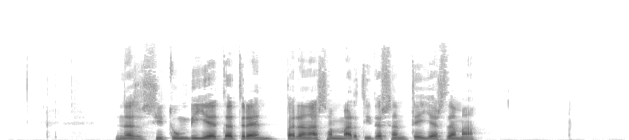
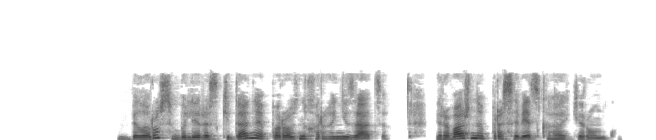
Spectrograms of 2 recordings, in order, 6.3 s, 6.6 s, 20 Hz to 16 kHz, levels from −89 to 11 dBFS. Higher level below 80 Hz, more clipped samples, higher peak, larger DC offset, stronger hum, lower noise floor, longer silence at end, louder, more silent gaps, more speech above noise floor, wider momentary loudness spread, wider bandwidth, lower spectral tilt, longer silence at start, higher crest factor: second, -76 dBFS vs -66 dBFS; neither; second, -10 dBFS vs -2 dBFS; neither; neither; second, -83 dBFS vs under -90 dBFS; first, 1.55 s vs 0.5 s; second, -30 LUFS vs -21 LUFS; second, none vs 3.91-4.06 s, 4.28-4.33 s; second, 54 dB vs over 69 dB; second, 9 LU vs 14 LU; first, 11 kHz vs 8 kHz; about the same, -5 dB/octave vs -4 dB/octave; about the same, 1.15 s vs 1.2 s; about the same, 22 dB vs 20 dB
